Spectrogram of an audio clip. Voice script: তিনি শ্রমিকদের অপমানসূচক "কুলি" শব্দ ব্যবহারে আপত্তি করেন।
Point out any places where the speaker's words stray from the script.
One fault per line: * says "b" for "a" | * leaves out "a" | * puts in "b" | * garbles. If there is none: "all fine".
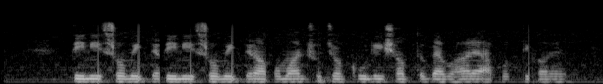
* puts in "তিনি শ্রমিকদের"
